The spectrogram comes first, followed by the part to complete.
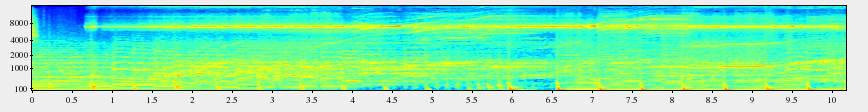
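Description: Electric motor spinning up a prototype wheel of arc magnets on a test rig: a high whine that starts under a second in, with tones climbing in pitch through the middle as the wheel gains speed. Background music with a beat plays underneath.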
